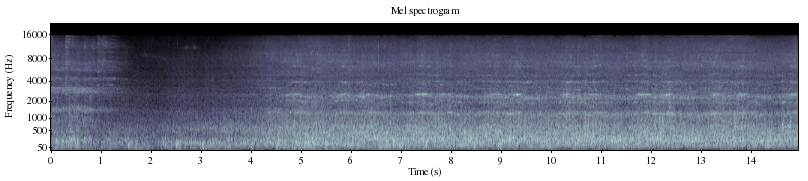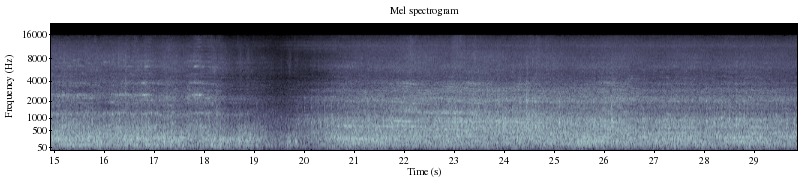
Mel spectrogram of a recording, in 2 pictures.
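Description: A Great Western Railway Intercity Express Train running past close by: a loud, steady rumble of wheels on rail with a faint high whine. The sound dips briefly about two-thirds of the way through, then picks up again. In the first couple of seconds the sound of a departing Elizabeth line train fades away.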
